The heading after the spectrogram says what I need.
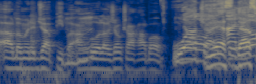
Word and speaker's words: Anloga: Where they tell Angola, I was like, no, it's not Is it Angola. Man. It's Anloga. Anloga Junction album.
